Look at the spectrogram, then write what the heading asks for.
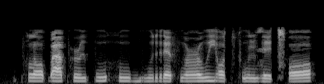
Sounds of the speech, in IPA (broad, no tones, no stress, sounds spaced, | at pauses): pʰ l ɔ ɓ a pʰ ɹ ɨ p u h u bʱ u r ɛ f u ʕ u j ɔ t͡sʼ u n z e t͡sʼ ɔ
